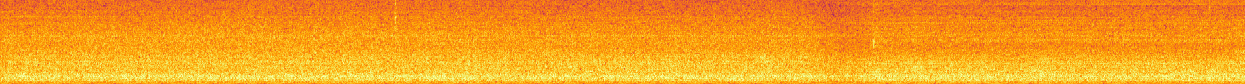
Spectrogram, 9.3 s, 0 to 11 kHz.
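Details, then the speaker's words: Home A/C condenser with a rebuilt sound blanket installed, heard from about 5 ft (about 64.5–65 dB), much of it fan noise: steady even low hum with constant fan rush, no knocks or pitch changes; normal. "Remember, a lot of this is fan noise, too."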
